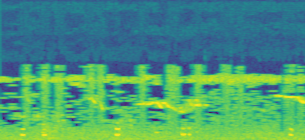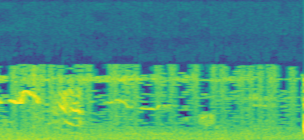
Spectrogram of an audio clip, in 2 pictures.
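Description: Steady outdoor background hiss with scattered short bird calls: brief chirps and a few wavering high whistles.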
